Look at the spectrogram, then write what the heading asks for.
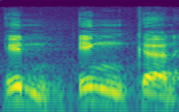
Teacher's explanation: nun mati dengan kaf ikhfa haqiqi, kita dengung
